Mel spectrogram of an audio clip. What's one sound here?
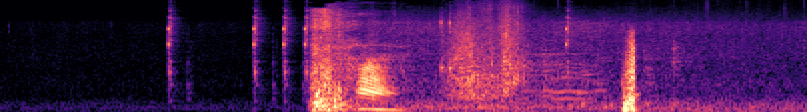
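A short game menu sound plays as a new menu opens.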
